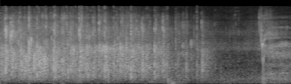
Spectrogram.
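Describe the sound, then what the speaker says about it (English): An audience at an American Indian writers' festival award event gives a round of applause, loud, dense clapping that gradually thins out, with a brief voice or noise near the end. "let's give them one more round of applause"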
